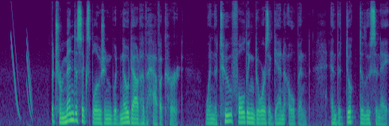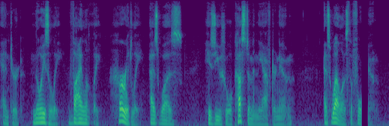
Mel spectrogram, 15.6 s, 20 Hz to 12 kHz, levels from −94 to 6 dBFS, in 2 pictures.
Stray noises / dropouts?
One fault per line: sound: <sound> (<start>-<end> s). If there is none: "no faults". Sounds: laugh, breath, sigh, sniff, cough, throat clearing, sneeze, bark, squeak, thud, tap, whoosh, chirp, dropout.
sound: chirp (0.2-0.7 s)
sound: dropout (15.0-15.2 s)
